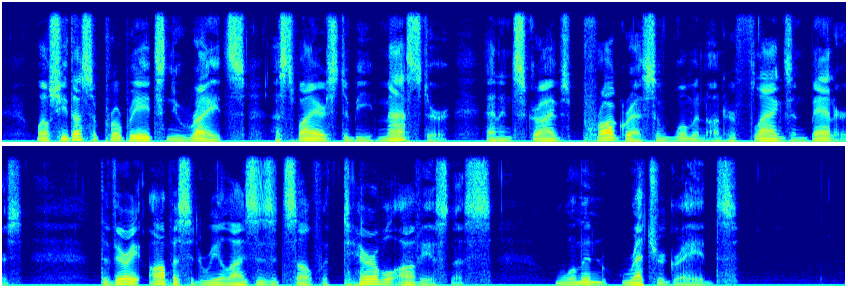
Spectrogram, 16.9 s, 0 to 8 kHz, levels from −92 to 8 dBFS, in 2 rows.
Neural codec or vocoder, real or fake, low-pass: none; real; 7.2 kHz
